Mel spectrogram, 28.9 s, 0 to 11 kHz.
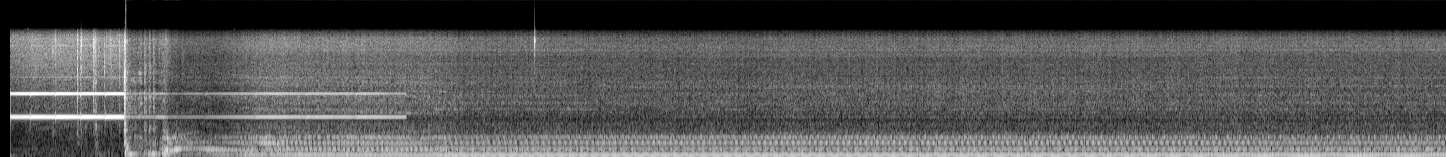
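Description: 2001 Ford Mustang GT's 4.6-litre V8 being started: a steady high whine for the first couple of seconds, a click about two and a half seconds in, then the engine catches with a short rise in revs and settles into a steady idle.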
